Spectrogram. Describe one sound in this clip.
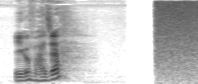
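A young woman speaks briefly and calmly, close to a microphone.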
